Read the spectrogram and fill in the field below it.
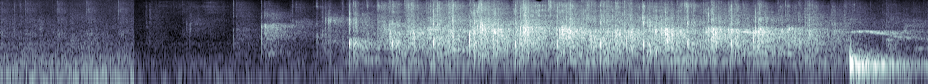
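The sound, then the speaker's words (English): Audience applause swells from a low murmur into steady, dense clapping that holds for several seconds, a broad crackling wash of many hands with no voices over it. “You're expecting a lot, that applause.”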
